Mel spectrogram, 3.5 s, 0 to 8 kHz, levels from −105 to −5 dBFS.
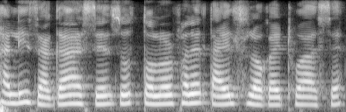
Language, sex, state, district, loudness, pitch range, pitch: Assamese, female, Assam, Kamrup Metropolitan, -13 LUFS, 215-235 Hz, 225 Hz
